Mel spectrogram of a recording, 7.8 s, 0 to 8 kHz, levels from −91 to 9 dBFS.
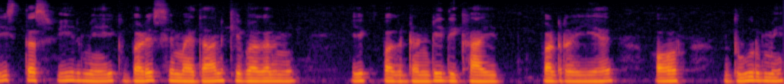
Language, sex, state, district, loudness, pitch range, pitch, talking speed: Hindi, male, Bihar, Vaishali, -20 LUFS, 115-135 Hz, 125 Hz, 145 wpm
